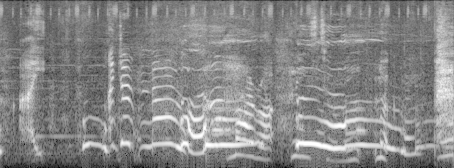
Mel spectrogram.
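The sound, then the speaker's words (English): A wolf whimpers and whines in a radio drama, giving a string of high, wavering cries that bend up and down while people talk over and between them. “Shh. Quieter, Pan. If the children hear a wolf howling, we'll be in more trouble.”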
